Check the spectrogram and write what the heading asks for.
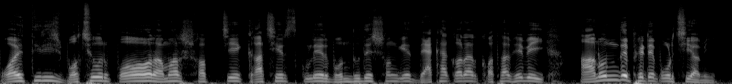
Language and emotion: Bengali, happy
